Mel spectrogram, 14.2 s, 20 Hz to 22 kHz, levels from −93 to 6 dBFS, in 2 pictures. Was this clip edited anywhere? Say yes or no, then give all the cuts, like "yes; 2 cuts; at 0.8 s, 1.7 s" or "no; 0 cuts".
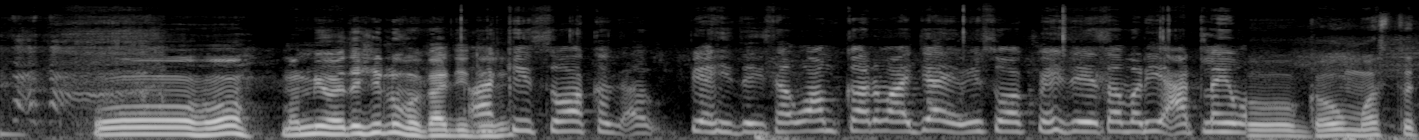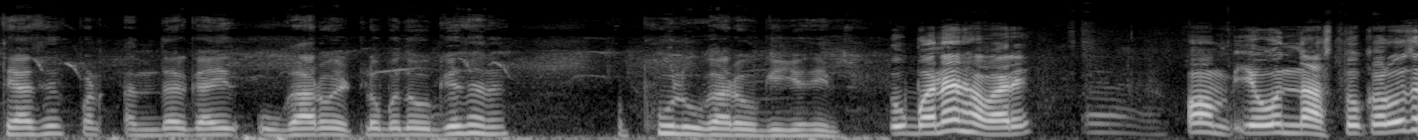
yes; 2 cuts; at 6.2 s, 11.6 s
